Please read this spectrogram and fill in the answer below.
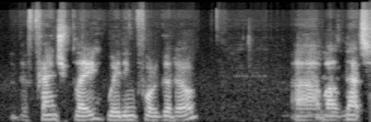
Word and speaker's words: Godot: But I think when people see the first time, they tend to go with the dot as the sort of more English pronunciation, like Godot.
